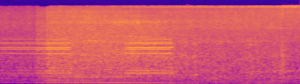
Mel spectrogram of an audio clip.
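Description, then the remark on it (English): Busy street traffic with vehicles reversing, an engine rumble and sustained horn-like tones for the first couple of seconds, then a steady wash of road noise continuing at moderate loudness. “Traffic's going backwards on a busy street.”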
